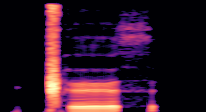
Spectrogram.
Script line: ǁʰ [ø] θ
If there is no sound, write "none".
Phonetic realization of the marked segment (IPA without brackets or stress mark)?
ø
